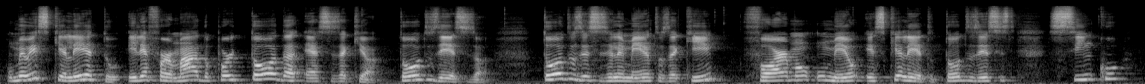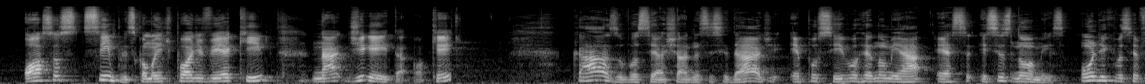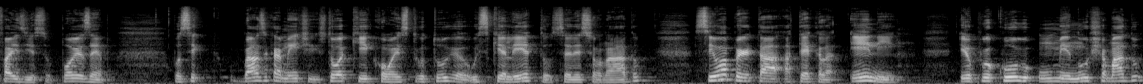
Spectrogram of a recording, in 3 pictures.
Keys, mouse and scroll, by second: 3.2 b, 6.3 shift+right click, 7.0 shift+right click, 8.3 shift+right click, 24.4 right click, 30.6 n, 31.3-32.0 scroll up 3, 32.1-33.8 scroll up 7.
